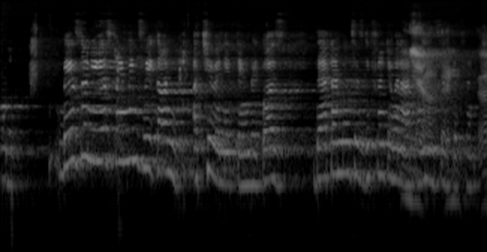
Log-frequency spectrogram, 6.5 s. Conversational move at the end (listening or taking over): taking over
